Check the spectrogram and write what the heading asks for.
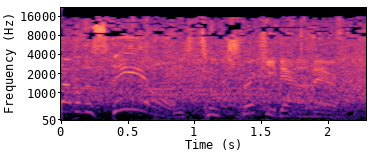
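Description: Basketball game broadcast playing quietly underneath: arena crowd murmur with a ball being dribbled on the hardwood court.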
